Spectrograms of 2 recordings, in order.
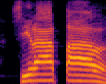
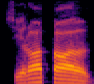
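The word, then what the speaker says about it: صراط: tanpa guru di sini bukan siratal ini ganti SH SH r-nya benar tapi ganti o Siro o-nya dobel ya Siro bukan siratal siratol Tuh kan gampang kan siratol siratol di sini enggak ada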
